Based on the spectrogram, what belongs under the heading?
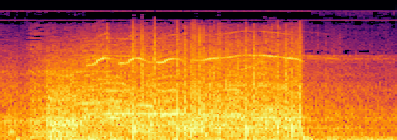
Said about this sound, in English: On street level, dancing and fireworks.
